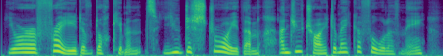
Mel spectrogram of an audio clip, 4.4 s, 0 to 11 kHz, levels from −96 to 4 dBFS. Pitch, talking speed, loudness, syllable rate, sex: 205 Hz, 230 wpm, -17 LUFS, 5.6 syllables/s, female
